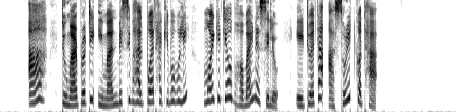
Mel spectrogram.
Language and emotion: Assamese, surprised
